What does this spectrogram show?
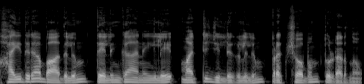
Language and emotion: Malayalam, neutral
